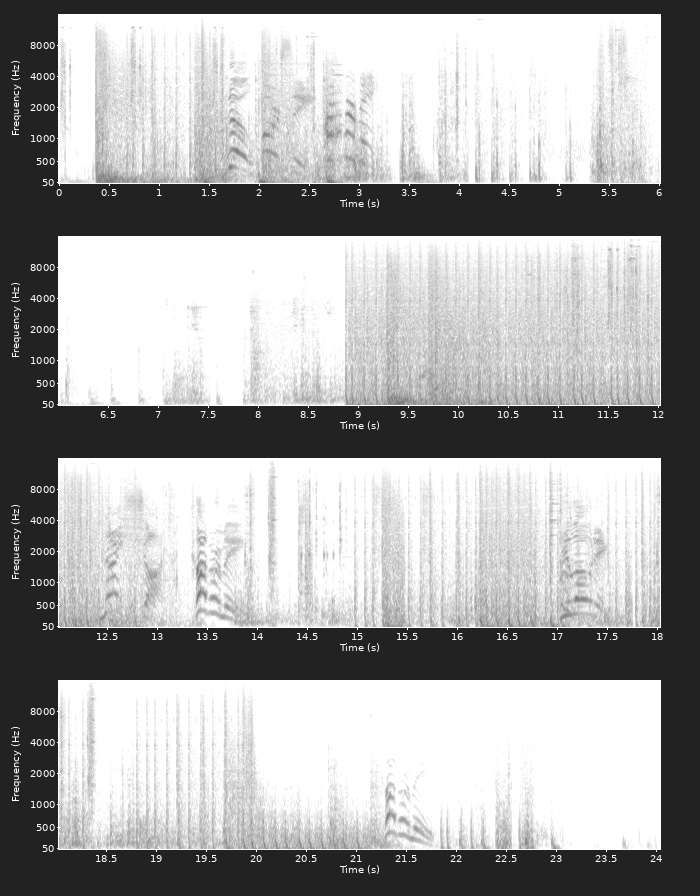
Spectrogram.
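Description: An automatic rifle fires in bursts.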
